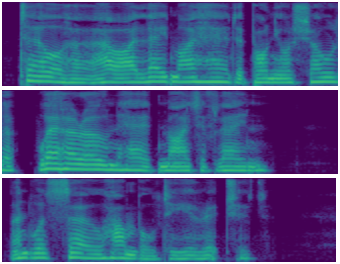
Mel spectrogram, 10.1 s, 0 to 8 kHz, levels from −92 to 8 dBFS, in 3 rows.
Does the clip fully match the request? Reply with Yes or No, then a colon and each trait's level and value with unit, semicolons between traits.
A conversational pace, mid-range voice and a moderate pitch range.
Yes: average, 145 wpm; medium, 145 Hz; average, 3.0 semitones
